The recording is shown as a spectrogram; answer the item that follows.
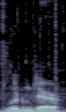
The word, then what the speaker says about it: Ludum Dare: does it start it's I think it's actually ludum Dar but everyone pronounce it pronounces it ludum dare that up it's uh um it's Latin it should be Dar so but I again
